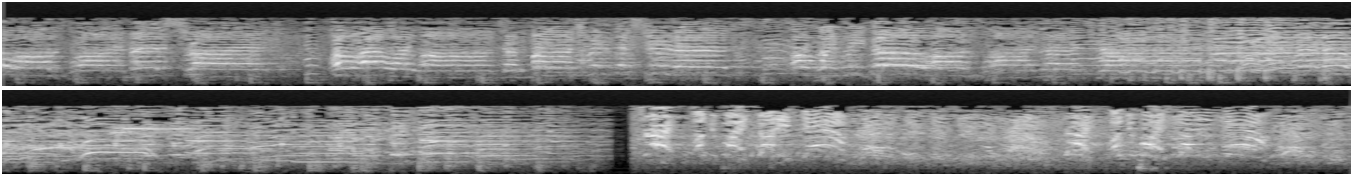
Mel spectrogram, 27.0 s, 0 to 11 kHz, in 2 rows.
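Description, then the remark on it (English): A large climate change protest crowd, reckoned at about 150,000 people, chants in loud, rhythmic unison, voices rising and falling with steady beats, then breaks briefly before cheering and shouting resume at full volume. “some, of the, the people who were there, lots of people out”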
